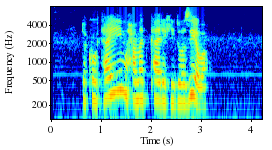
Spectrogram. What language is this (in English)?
Central Kurdish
